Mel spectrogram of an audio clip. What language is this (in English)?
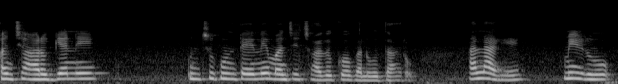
Telugu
